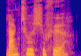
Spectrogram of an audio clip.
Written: langturschauffør

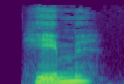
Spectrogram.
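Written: hæmme

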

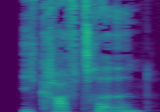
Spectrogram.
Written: ikrafttræden

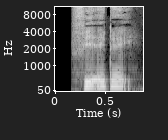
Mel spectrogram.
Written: feriedag

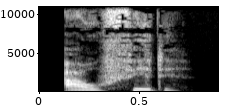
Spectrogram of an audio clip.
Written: affedte

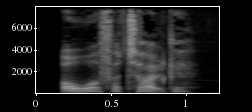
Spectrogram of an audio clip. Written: overfortolke

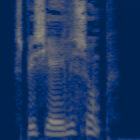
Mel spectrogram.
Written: specialesump

